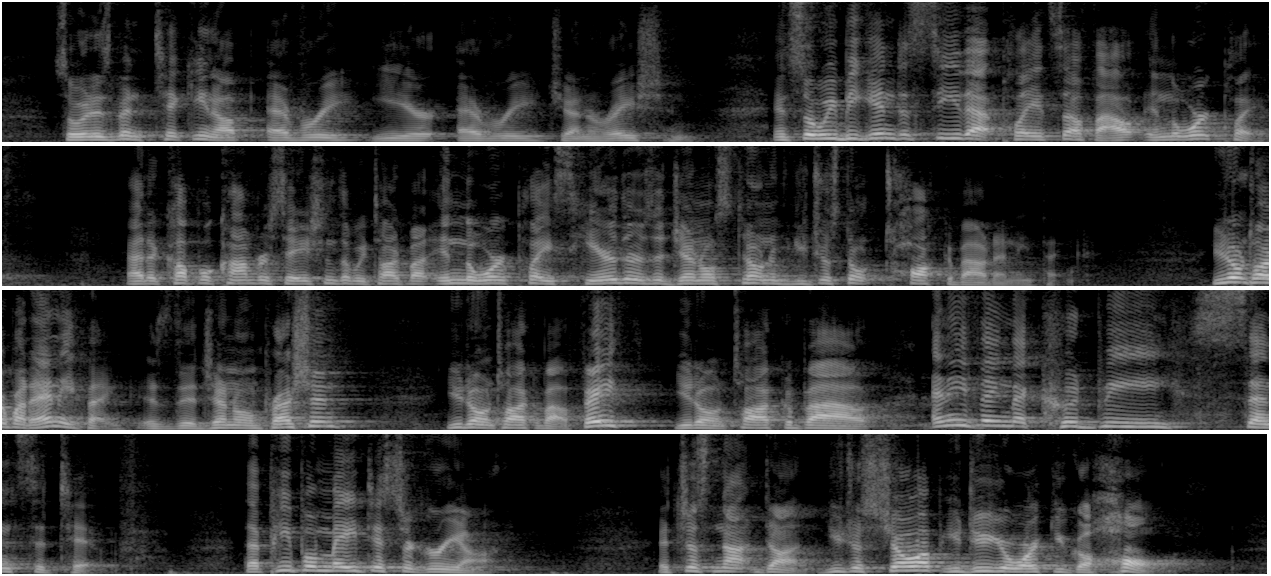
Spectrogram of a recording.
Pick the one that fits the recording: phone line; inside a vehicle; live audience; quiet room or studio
live audience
